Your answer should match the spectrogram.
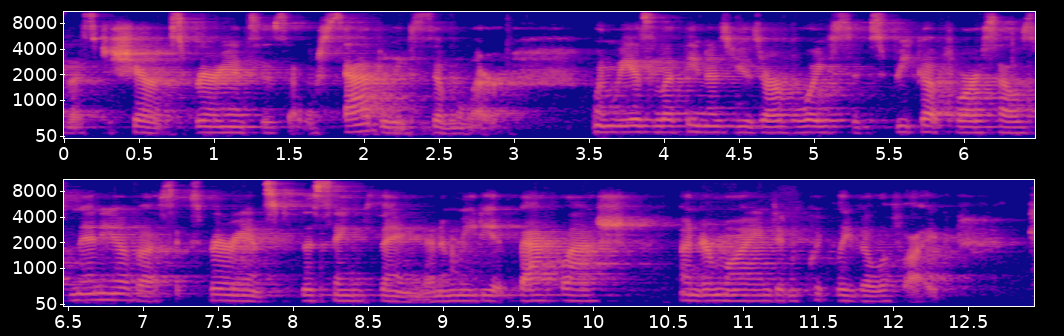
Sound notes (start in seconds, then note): none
